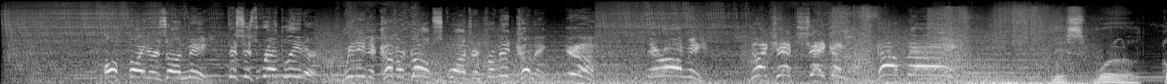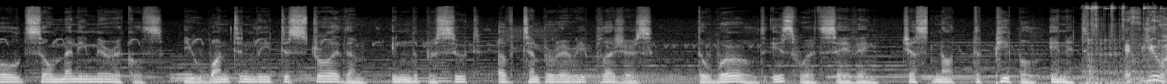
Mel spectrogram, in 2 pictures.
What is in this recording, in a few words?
Animation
